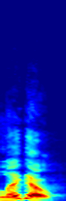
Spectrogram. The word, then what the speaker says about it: Lego: Wait, Lego is both singular and plural. In fact, 98.3% of the people on planet Earth say it incorrectly by adding an S to Lego.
